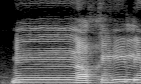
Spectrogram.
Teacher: نون ساکن کے بعد نون مشدد آ رہی ہے تو یہاں نون ساکن میں بھی غنہ ہوگا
